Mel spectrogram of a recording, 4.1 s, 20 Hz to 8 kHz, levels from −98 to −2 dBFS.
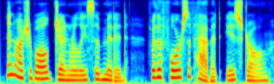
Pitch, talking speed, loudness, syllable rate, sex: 200 Hz, 160 wpm, -18 LUFS, 5.6 syllables/s, female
